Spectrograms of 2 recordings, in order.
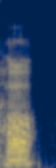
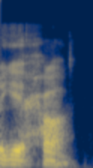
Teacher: اس میں حلق سے زور دے کے آواز نہیں، صرف آپ کو منہ کو کھول دینا ہے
